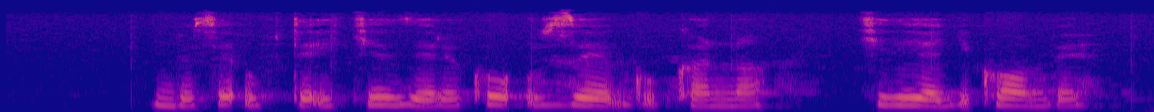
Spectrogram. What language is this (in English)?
Kinyarwanda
